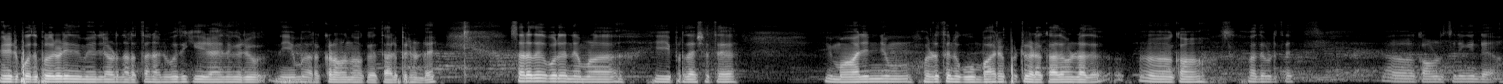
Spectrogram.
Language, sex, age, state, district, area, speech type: Malayalam, male, 30-45, Kerala, Idukki, rural, spontaneous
